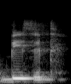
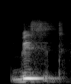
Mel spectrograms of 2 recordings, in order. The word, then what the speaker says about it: visit: pronunciamos en el verbo visit visit el acento la fuerza la tiene en la primera fila visit ya el 7 recae bizet visit ahora si yo coloco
